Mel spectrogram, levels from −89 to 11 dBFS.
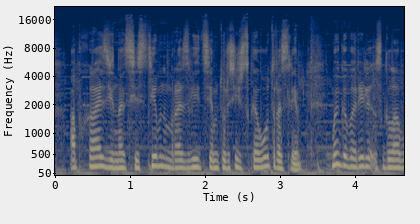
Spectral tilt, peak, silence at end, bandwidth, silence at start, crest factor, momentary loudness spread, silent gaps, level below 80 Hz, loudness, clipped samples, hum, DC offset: -5.5 dB/octave; -14 dBFS; 0 s; 16 kHz; 0 s; 12 dB; 4 LU; none; -44 dBFS; -27 LUFS; under 0.1%; none; under 0.1%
